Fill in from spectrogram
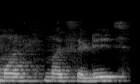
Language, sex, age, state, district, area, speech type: Goan Konkani, female, 45-60, Goa, Murmgao, rural, spontaneous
